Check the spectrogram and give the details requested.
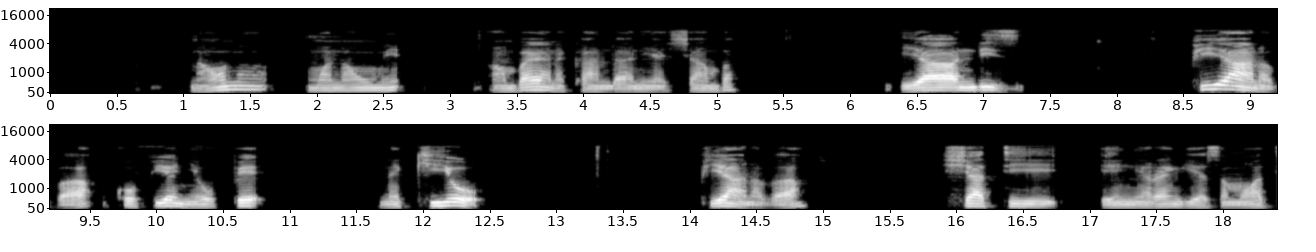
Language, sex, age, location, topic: Swahili, male, 36-49, Wajir, agriculture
